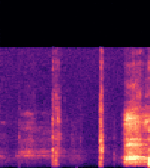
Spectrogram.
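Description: A quiet pause with faint handling noise and two small clicks, then an intake of breath and the start of a man's voice near the end.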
